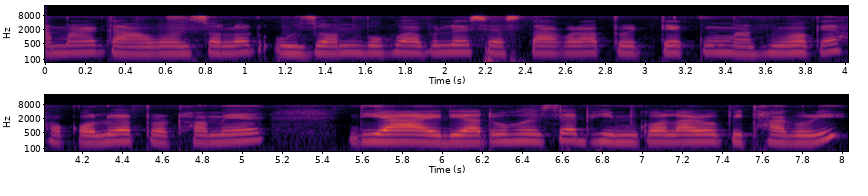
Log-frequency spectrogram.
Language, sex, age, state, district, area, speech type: Assamese, female, 18-30, Assam, Lakhimpur, rural, spontaneous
